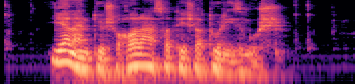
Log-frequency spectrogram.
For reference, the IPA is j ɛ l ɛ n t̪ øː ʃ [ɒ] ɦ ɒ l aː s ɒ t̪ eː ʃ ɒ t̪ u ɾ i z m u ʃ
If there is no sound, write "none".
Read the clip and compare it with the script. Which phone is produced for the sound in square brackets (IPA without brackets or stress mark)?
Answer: ɒ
